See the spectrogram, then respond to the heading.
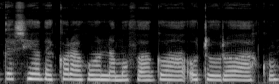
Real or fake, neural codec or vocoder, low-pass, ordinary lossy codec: real; none; none; none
